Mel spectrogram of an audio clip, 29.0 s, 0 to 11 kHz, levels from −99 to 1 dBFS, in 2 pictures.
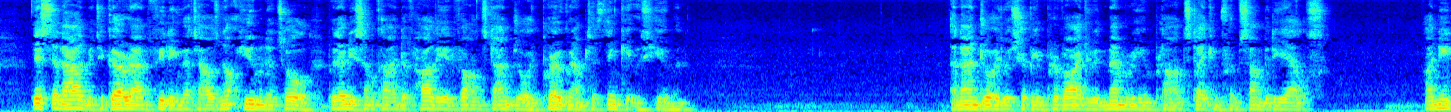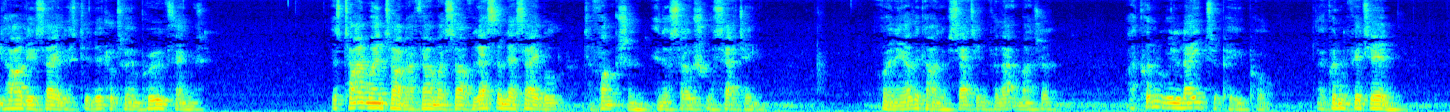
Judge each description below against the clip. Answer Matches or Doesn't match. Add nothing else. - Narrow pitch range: Doesn't match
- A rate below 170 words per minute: Doesn't match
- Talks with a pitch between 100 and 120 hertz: Matches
